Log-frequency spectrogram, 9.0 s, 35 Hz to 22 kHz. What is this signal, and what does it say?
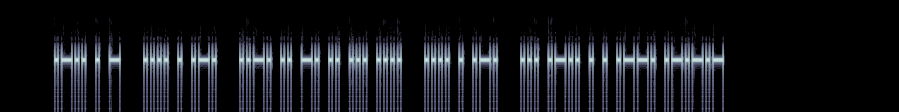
Morse code, heard as a keyed tone, about 34 wpm, 700 Hz. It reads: LET HER FINISH HER SLEEP.
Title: Sentences from Top 1200 Words 35wpm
